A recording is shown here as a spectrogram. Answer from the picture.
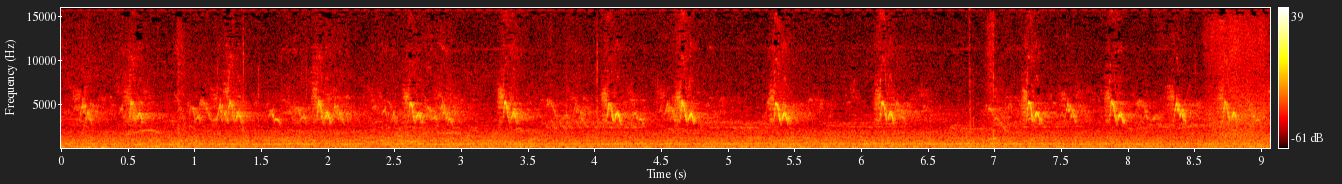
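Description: Small birds chirping: short, high, down-slurred chirps in loose series, about two a second, over a steady faint hum.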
